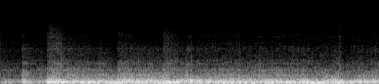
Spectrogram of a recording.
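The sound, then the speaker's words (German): A loud, continuous deep rumble from underwater, grinding and rolling with dense low-frequency energy and brief sharper crackles, sustained for several seconds with no voices. “Das lauteste, was wir bisher hatten, das waren 2 Eisberge, die miteinander kollidiert sind.”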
